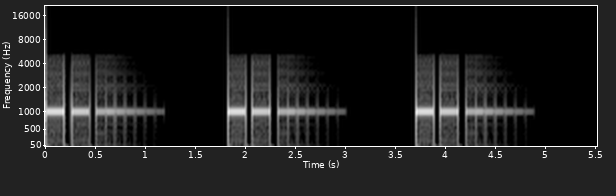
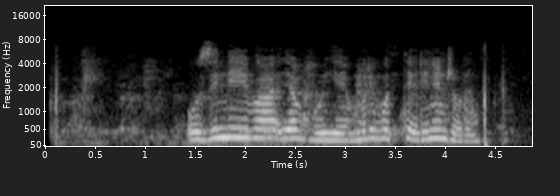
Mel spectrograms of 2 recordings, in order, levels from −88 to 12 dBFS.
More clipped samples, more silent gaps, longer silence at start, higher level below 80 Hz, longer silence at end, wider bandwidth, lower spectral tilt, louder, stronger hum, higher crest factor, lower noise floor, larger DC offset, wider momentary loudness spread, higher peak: neither; neither; about the same, 0 s vs 0.1 s; second, -56 dBFS vs -48 dBFS; first, 1.05 s vs 0.45 s; second, 5.2 kHz vs 6.6 kHz; second, -4.5 dB/octave vs -8 dB/octave; first, -11 LUFS vs -17 LUFS; neither; about the same, 12 dB vs 14 dB; first, -88 dBFS vs -47 dBFS; neither; first, 19 LU vs 11 LU; about the same, -2 dBFS vs -4 dBFS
